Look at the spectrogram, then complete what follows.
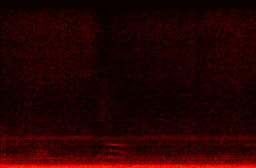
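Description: Steady low machine hum, a constant drone with no change in pitch or level.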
